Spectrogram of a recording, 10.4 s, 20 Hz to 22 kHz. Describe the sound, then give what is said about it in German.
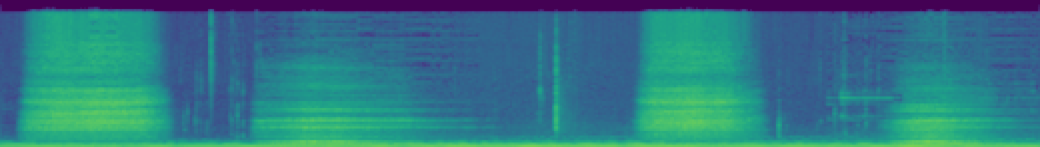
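Slow, deep breaths taken during a guided meditation: two full cycles of an airy hissing inhale and a softer, lower exhale, over a steady, quiet musical drone. “Nimm noch 3 ganz tiefe Atemzüge.”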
